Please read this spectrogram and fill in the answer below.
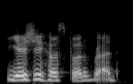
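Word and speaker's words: Jiřího z Poděbrad: Jiří Hospodobrad. – Yeah, there's like an R with the Haček in there, and that is like the impossible letter that's what I call it, the impossible letter.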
